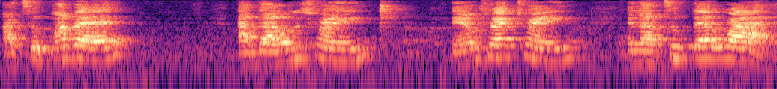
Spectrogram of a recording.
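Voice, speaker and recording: A high-pitched woman's voice amid noticeable background noise and audible room echo. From South Carolina. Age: 40s. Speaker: motivational speaker. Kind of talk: motivational talk.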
